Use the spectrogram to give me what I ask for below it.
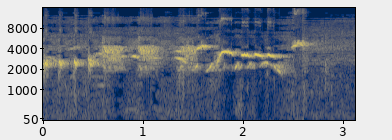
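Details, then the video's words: Pied bushchat in lively, full song: rapid, varied high chirps and warbled notes, then a clear whistled phrase that dips and rises, with a final sharp high note. "Burung Decu Gacor"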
